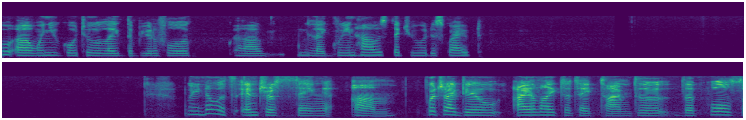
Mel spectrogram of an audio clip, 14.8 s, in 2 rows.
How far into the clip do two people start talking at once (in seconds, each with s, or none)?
none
